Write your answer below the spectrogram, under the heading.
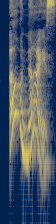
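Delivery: genuinely thrilled and enthusiastic. A speaker demonstrating how tone of voice changes meaning, sounding excited. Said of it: "I'm really excited about this".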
